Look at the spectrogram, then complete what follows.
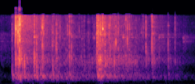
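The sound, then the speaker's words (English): A stacked tower is knocked down, with a sharp crash followed by a second burst of clattering as the pieces tumble and scatter, then a fading rattle. “You knocked the first one down? Do I get to knock this one down?”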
